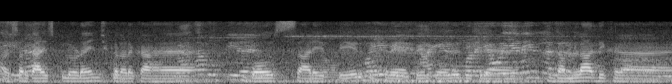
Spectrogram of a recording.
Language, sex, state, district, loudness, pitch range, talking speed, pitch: Hindi, male, Bihar, West Champaran, -15 LUFS, 140-155 Hz, 180 wpm, 145 Hz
